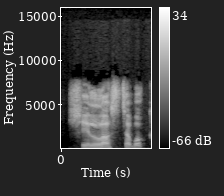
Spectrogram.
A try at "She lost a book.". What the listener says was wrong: There you go. That's the sound. Very smooth L sound.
